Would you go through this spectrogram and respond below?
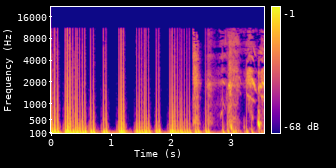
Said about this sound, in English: And that's it. That's the only sound. Wait, there's a crackling sound effect on old PC? I know, right? It sounds like... Wow, that game is perfectly replicating the sound of a phone going off during a podcast. A silent phone.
